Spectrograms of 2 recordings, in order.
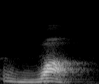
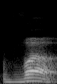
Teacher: Bilabial, wa. Labiodental, v.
